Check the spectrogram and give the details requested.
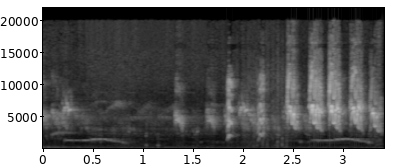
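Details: Baya weavers building nests on the morning of 1 May 2026 in Lop Buri, Thailand: clusters of sharp, high, scratchy chirps near the end, with two clear slurred whistles falling in pitch from another bird earlier.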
